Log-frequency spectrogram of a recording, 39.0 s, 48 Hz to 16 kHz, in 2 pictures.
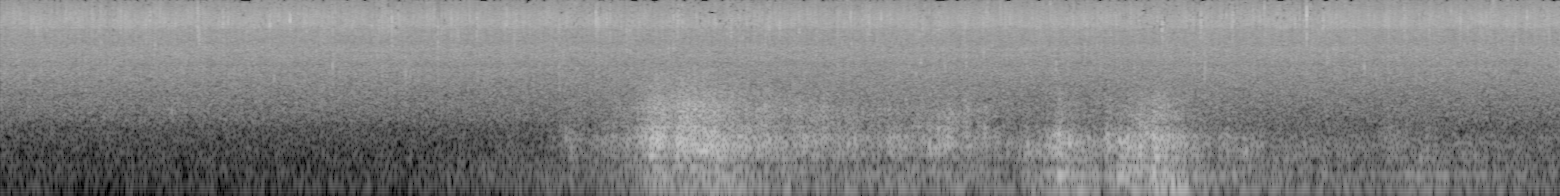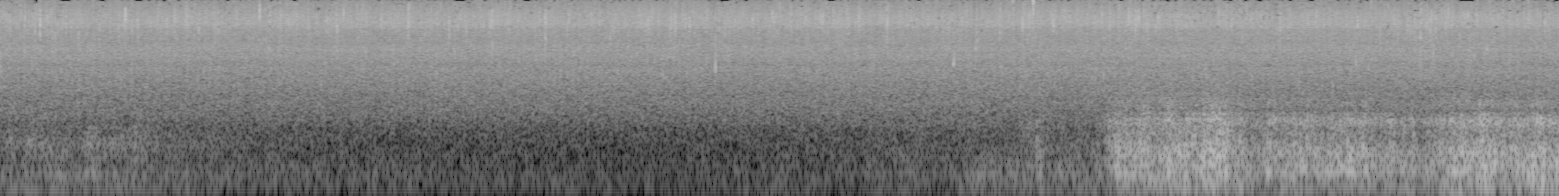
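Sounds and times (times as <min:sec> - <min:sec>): heavy rain: 0:00.0 - 0:38.9.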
